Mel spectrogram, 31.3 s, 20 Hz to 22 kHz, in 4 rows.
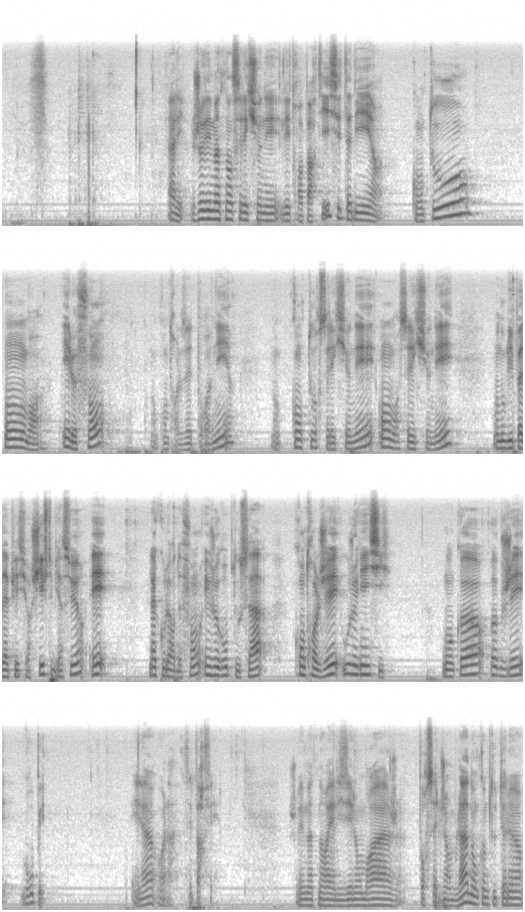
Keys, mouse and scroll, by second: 1.1 -, 2.1 click, 3.3 click, 7.2-8.5 drag, 9.9 ctrl+z, 11.3 ctrl+click, 12.3 click, 13.4 shift+click, 17.6 shift+click, 22.9 click, 24.1 click, 25.1-26.7 drag, 26.4 ctrl+z, 27.0 click, 28.7 click.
